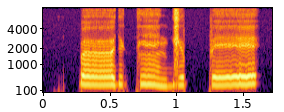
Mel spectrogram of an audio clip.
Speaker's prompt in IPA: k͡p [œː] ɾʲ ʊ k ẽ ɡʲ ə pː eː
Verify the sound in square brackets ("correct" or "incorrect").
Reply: correct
